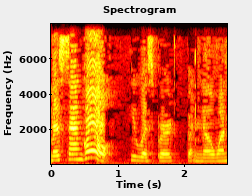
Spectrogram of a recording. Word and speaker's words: Sangoel: his teammates ran up hey sango my name is sangol he called softly as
